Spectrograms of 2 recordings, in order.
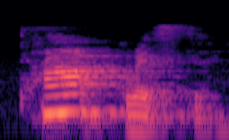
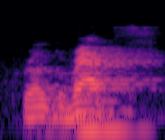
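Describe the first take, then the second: First: The stress is on the first syllable. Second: The stress is on the second syllable. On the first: It is used as a noun. "명사의 경우에는 앞에 강세가 있죠" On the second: It is used as a verb. "동사가 되면은 뒤에 강세가 있죠"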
